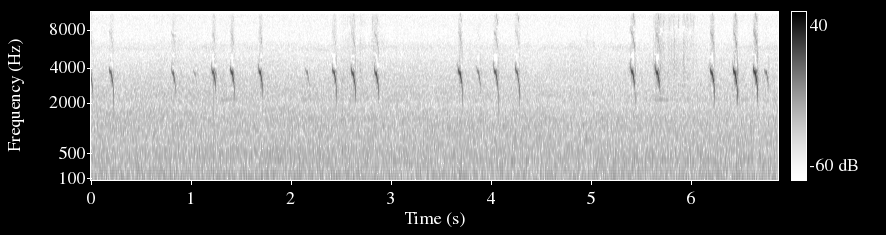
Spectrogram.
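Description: Short, high bird chirps repeat in quick clusters over a steady low rumble of background noise. Many brief calls come in bursts separated by pauses.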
